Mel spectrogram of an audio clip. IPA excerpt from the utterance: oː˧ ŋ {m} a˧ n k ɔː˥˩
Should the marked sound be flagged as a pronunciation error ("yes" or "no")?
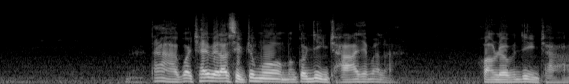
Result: no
